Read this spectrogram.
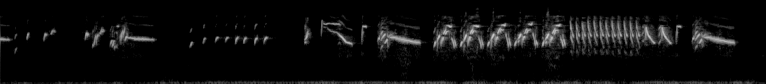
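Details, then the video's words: European goldfinch performing Algerian Tizi Ouzou style song: thin spaced chirps and short whistled slurs building into lively twittering phrases, with a quick buzzy rattling trill near the end. "تغريد حسون تيزي وزو (كامل المقامات)"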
